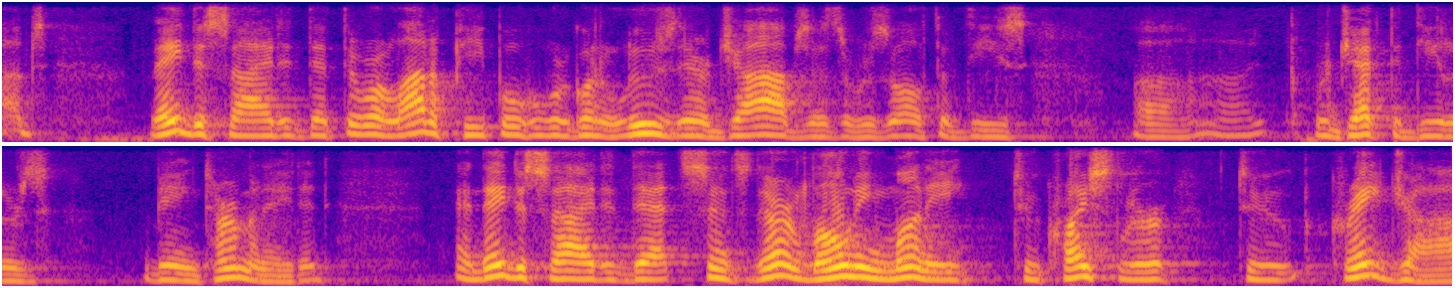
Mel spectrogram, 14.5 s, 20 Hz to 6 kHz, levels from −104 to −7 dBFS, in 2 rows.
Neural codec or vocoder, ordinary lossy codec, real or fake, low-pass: none; Opus, 24 kbps; real; 5.4 kHz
